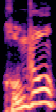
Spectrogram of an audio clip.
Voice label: common man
